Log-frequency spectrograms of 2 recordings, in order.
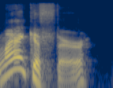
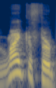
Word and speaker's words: Lancaster: Saturday, April 29th at the Brightside Opportunity Center in Lancaster, not Lancaster, Lancaster, Pennsylvania. – Yeah, one syllable.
